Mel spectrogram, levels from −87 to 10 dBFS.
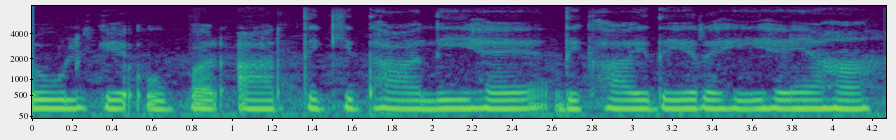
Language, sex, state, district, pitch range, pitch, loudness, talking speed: Hindi, female, Delhi, New Delhi, 185-195 Hz, 190 Hz, -13 LUFS, 180 wpm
